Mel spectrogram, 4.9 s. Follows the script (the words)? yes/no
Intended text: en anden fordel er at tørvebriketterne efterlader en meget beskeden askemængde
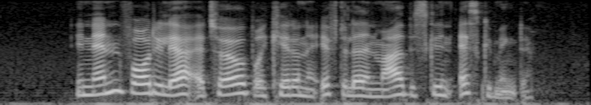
yes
